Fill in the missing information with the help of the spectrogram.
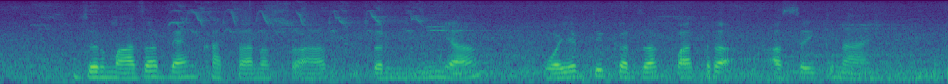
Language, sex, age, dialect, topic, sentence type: Marathi, male, 25-30, Southern Konkan, banking, question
